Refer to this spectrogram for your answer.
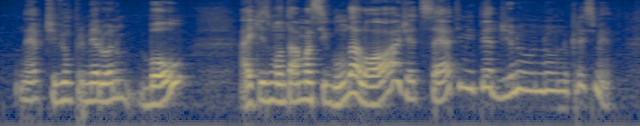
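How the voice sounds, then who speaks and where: A man talks at a fairly quick pace in a high pitch with a dark, mellow tone. His pitch swings very widely. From Porto Alegre, southern Brazil. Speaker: business consultant. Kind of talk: interview.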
